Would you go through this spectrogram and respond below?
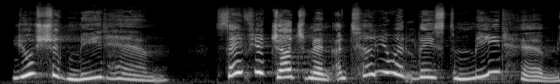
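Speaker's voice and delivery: a hint of the daughter gently pleading; daughter's voice. Mother recalling her daughter's advice, lightly voiced daughter. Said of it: "she would say".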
